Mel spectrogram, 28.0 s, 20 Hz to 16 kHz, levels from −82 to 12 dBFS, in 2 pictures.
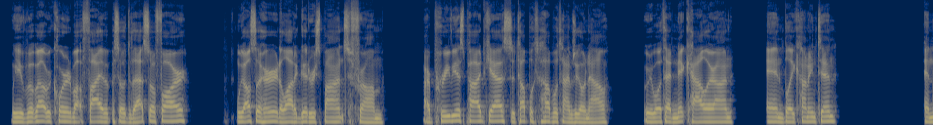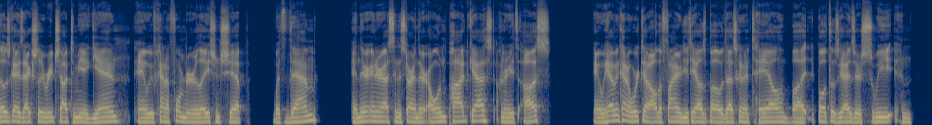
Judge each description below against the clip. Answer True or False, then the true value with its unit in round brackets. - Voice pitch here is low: True (130 Hz)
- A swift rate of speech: False (190 wpm)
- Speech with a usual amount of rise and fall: False (1.9 semitones)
